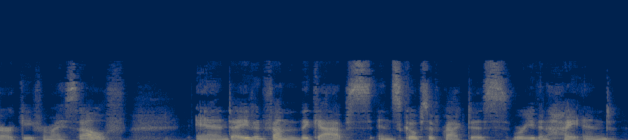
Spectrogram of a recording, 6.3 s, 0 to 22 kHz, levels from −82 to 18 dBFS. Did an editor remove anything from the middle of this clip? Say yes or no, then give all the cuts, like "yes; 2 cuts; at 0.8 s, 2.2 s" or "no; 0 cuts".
no; 0 cuts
